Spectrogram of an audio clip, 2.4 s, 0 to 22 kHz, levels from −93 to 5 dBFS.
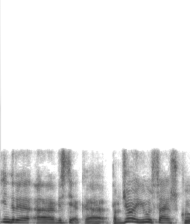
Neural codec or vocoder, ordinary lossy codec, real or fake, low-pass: codec, 16 kHz, 4 kbps, FreqCodec, smaller model; MP3, 64 kbps; fake; 7.2 kHz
